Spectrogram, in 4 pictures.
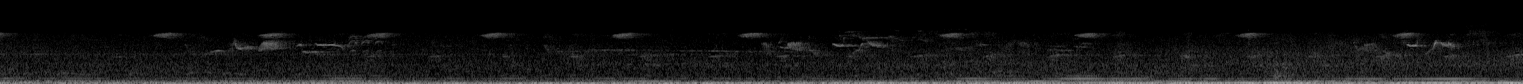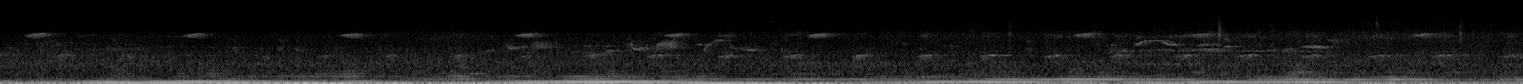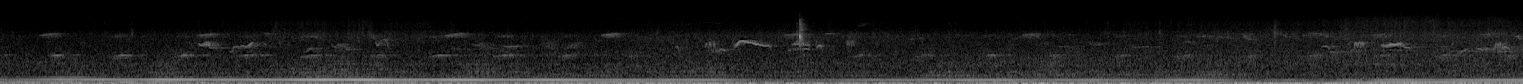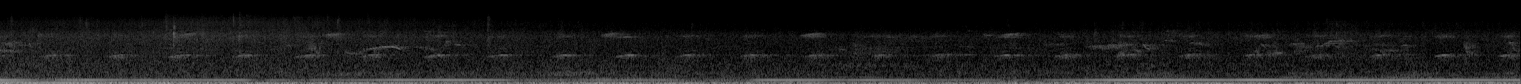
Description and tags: SuburbanSpringAfternoon-MS TestSetupPart2
Part 2 in a 6 part series testing different Mid-Side recording setups. All recordings in this series were done with a Sound Devices 302 field mixer to a Sound Devices 702 recorder. Mixer gain set at +60dB and fader level at +7.5dB across all mic configurations. Mixer - recorder line up was done at full scale. No low cut filtering was set on either device. Recordings matrixed to L-R stereo at the mixer stage. The differences between recordings are subtle and become more obvious through analyzers. Interesting things to look at are frequency spectrum, stereo correlation and peak and RMS levels. Recordings were done sequentially meaning one setup after the other. sample presented here were cut from the original recordings to get more or less equal soundscapes to make comparing easier. Recordings are presented here unmodified. Part 2: Mid-Side +Mid setup: Pearl MSH-10 single point MS microphone + low pass filtered DPA 4060 omni. Low pass filtering at 40hz was done before the mixer input.
field-recording, spring, birds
